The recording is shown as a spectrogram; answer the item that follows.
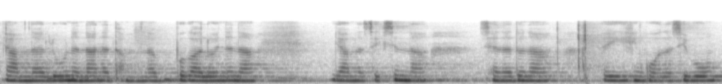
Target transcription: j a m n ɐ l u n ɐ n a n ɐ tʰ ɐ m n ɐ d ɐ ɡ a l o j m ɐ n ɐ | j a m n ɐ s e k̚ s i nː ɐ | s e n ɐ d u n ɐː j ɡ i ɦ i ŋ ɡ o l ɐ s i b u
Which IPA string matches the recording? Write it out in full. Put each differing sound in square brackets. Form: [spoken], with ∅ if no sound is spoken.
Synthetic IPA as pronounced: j a m n ɐ l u n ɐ n a n ɐ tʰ ɐ m n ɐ [b] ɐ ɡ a l o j [n] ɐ n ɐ | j a m n ɐ s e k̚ s i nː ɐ | s e n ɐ d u n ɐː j ɡ i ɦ i ŋ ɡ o l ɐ s i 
